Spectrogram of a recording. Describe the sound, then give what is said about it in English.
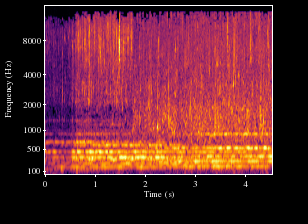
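Rain drips from tree branches and water trickles down a grassy hillside, a soft, continuous patter and trickle over sustained steady tones. “Rain drips from the branches of a tree, and water trickles down a grassy hillside.”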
